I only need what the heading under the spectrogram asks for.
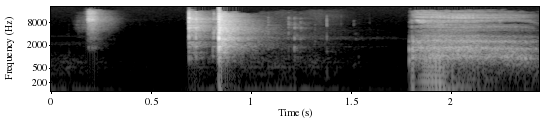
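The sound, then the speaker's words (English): A beer can cracked open: a small click, then a sharp metallic snap with a brief fizzing release, followed by a longer steady hiss of carbonation. No voices. “So yeah, let's crack this open and see what it looks like and see what it tastes like.”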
